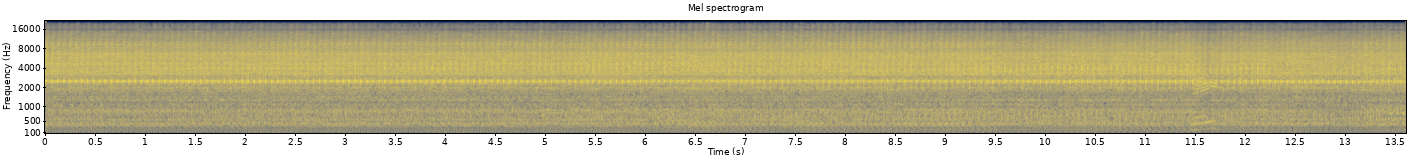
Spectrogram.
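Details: Restored 1952 US military DC generator, small two-stroke engine, started by alligator clips from a battery: steady, even buzzing run with a constant high whine, no misses or knocks; healthy.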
